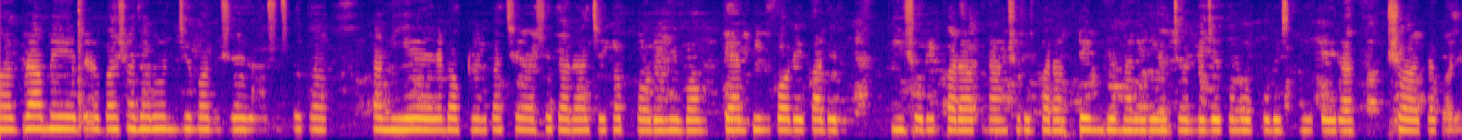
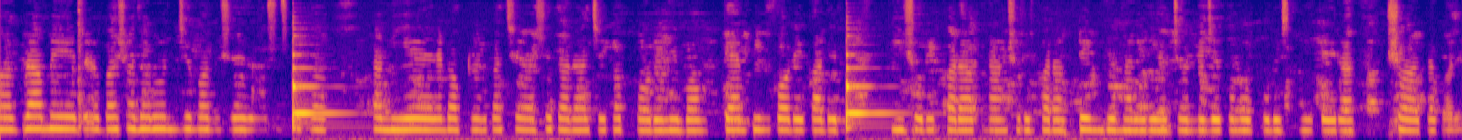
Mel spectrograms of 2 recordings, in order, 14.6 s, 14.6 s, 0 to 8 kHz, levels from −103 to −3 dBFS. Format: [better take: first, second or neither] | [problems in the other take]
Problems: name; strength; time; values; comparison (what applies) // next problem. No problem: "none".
first | background sound (Bowed string instrument); 1 dB above the speech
